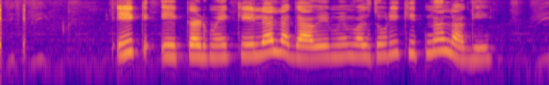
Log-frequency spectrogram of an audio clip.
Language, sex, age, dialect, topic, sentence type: Bhojpuri, female, 18-24, Western, agriculture, question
